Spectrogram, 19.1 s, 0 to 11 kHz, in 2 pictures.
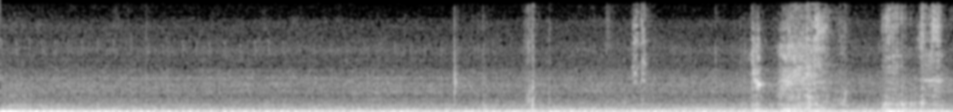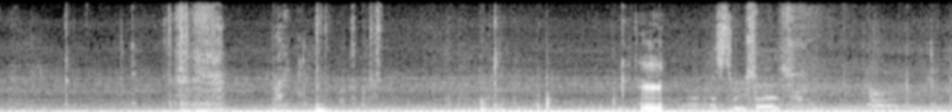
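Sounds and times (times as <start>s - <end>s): car engine idling: 0.0s - 7.1s, 9.5s - 19.0s
tools scraping windshield glass: 7.5s - 9.7s, 10.8s - 13.5s.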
